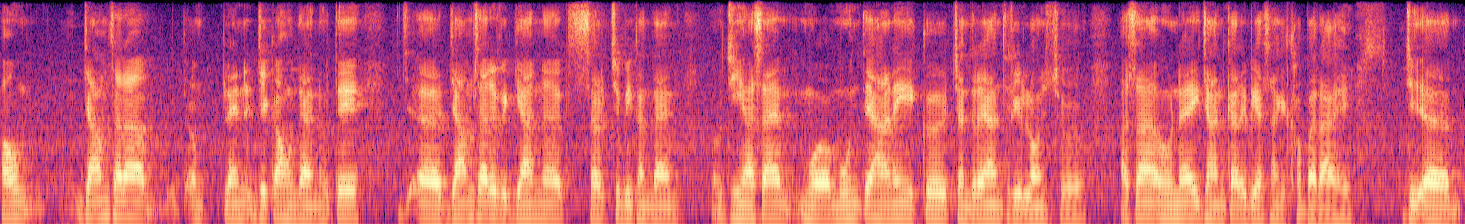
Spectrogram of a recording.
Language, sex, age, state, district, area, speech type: Sindhi, male, 18-30, Gujarat, Surat, urban, spontaneous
